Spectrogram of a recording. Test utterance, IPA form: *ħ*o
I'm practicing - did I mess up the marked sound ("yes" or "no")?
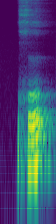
yes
